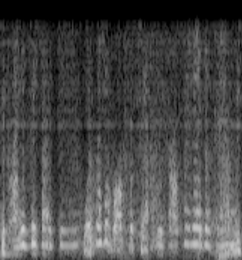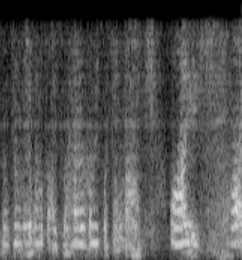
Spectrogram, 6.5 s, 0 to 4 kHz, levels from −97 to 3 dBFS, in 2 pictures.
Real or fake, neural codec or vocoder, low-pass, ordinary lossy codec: fake; codec, 44.1 kHz, 0.9 kbps, DAC; 3.6 kHz; none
